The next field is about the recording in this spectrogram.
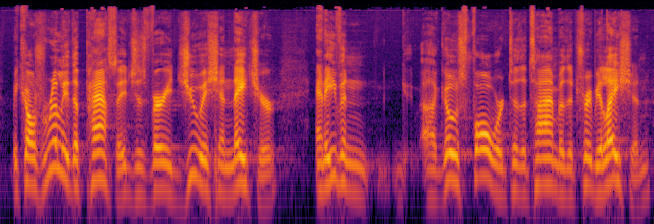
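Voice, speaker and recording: A man preaching a sermon as pastor, his deep voice raspy and hoarse from illness, reading scripture with informal asides. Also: a bit bright. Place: church sanctuary. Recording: long reverb of a church hall.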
